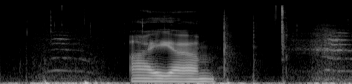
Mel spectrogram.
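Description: A cat lets out one long, loud, drawn-out meow lasting almost a second, close by, with softer, fainter mewing sounds and light clicks before and after it.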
